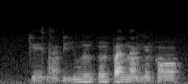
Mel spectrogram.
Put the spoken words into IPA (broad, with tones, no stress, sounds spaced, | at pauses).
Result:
k eː˧ d ã˨ ɗ iː˦ m ĩ˦ p ũ˦ p a˦ n ã˧ ɡ ɛ̃˦ k ɔ̃˦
